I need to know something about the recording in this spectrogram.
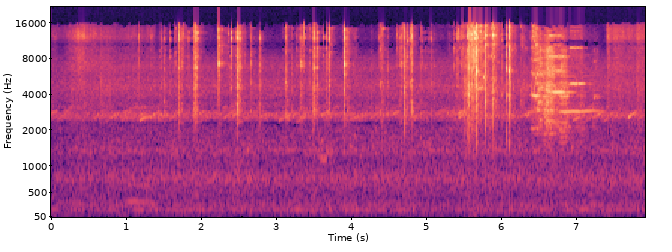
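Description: A metal padlock and chain rattle and clink.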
